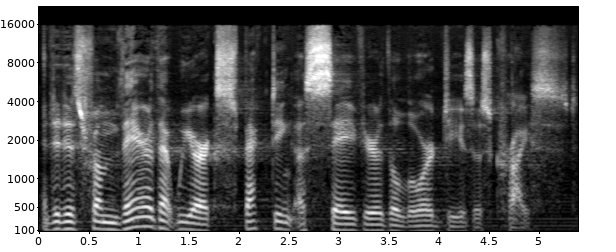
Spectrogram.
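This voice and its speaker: A man preaching a sermon as pastor in a church sanctuary, measured and deliberate with long pauses. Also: on the low side. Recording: long reverb of a large church.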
